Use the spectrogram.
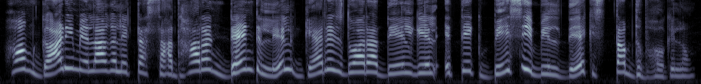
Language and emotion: Maithili, disgusted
